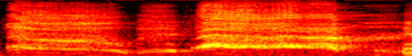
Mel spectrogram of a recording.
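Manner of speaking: desperate scream, very high, shrill and very loud. Retelling a story where a batter on his last at-bat screams at the plate, imitating the scream. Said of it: "And he's screaming at the plate".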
